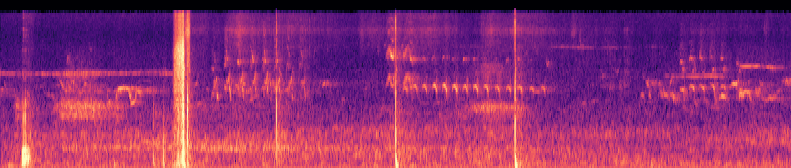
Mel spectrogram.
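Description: Birds chirping in short trilled phrases, with a few sharp clicks, the loudest about two seconds in.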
